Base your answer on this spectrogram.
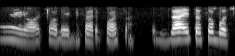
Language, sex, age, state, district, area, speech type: Goan Konkani, female, 30-45, Goa, Quepem, rural, conversation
